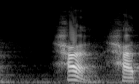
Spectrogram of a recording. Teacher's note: হা এটিকে আমরা কণ্ঠনালীর মাঝখান থেকে উচ্চারণ করব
